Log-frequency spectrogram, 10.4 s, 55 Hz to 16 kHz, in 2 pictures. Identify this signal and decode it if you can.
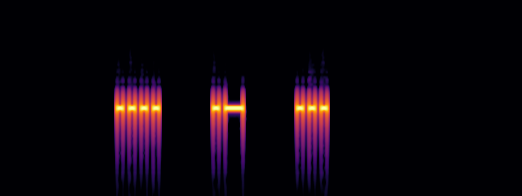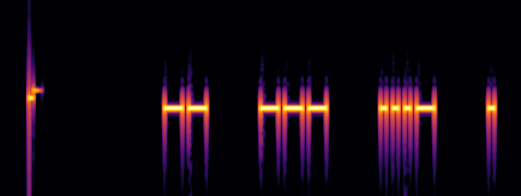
Morse code, heard as a keyed tone, about 20 wpm, spaced as for 11 wpm, 700 Hz. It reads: HAS MOVE
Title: 3x Character Spacing - Top 200 Words - 20wpm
